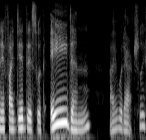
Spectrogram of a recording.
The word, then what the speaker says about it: Aiden: This happens with words that have a D and a schwa and an N at the end. Okay, so the spelling of the vowel can be an O or an E or an A, it doesn't matter. But if it's between a D and an N, you'll probably hear a schwa or Gordon, Aiden.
